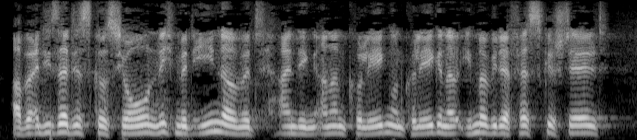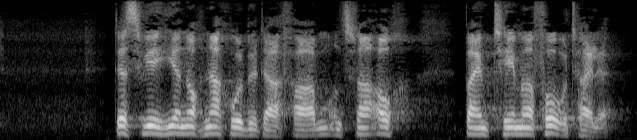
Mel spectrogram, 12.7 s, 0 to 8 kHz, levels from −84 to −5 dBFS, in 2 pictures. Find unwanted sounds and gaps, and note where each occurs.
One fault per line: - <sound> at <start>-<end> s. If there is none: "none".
none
